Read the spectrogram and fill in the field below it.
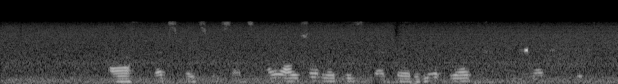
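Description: Echo leak runs from 0.00 to 6.19 s. Throughout the recording, a faint delayed copy of the voice trails the speech by about 0.2 s, sitting well below the main talker at roughly 20 dB down. The likely cause is a loudspeaker on the far side feeding its microphone, with that end's echo canceller leaving part of the returned signal in place and sending it back.

Speech suppressed in double talk affects the stretch from 1.06 to 5.91 s. Over a total of roughly three seconds within that window, the talker's voice dips and partly drops out while the other party is also speaking, falling by up to around 10 dB at its deepest. The echo canceller, likely unable to separate the near talker from the loudspeaker echo, turns both down together. The result is an intermittent, dipping quality in that section.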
